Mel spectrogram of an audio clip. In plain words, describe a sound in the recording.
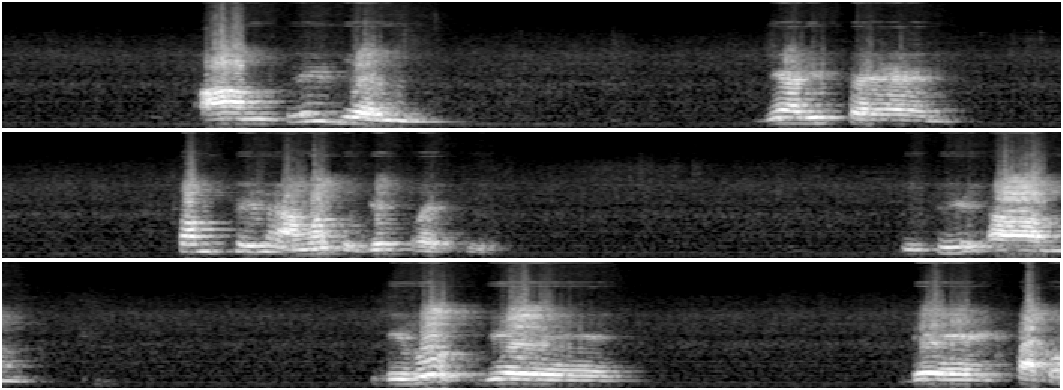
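A man speaks in short bursts with pauses, heard over a phone line.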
